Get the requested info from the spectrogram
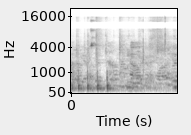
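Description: Dry-erase marker squeaking and tapping on a whiteboard, a series of short clicks with a brief high squeak, under classroom voices.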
